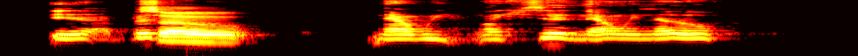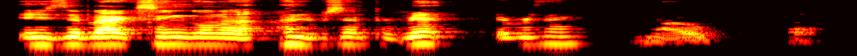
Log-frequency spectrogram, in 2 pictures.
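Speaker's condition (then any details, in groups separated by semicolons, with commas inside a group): Cerebral palsy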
